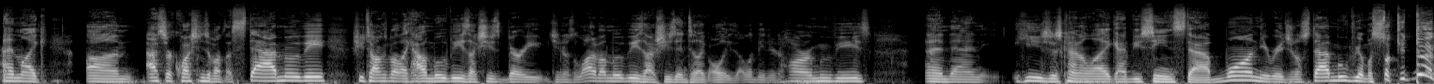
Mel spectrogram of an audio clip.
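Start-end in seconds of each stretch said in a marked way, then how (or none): 11.2-14.4 put-on mocking voice. Retelling a horror movie killer's phone call as a Shane impression. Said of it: "He does his best Shane impression".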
